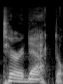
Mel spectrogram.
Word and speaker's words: pterodactyl: a silent P like pterodactyl. Pterodactyl is that silent P and it seems like, well, that's got to be a typo.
